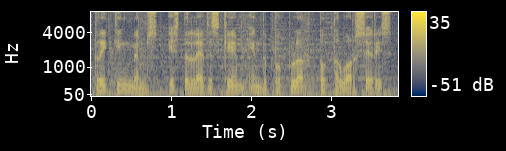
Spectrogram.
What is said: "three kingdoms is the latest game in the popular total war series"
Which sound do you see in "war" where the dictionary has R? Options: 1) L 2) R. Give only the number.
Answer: 2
